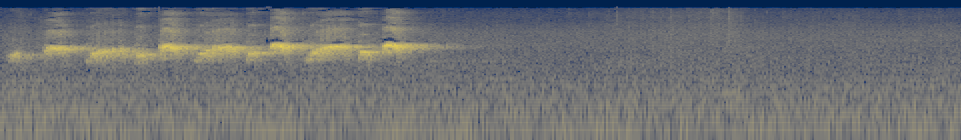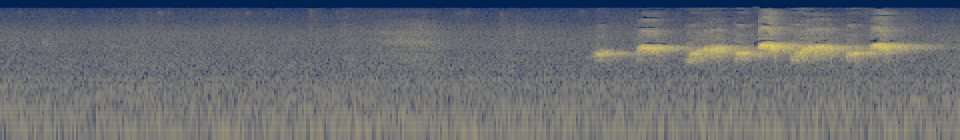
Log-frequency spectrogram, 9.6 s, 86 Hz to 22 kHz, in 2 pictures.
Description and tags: collared finchbill01
Song of a Collared Finchbill, recorded with a Zoom H2.
aviary, bird, birds, bulbul, exotic, field-recording, finchbill, songbird, tropical, zoo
